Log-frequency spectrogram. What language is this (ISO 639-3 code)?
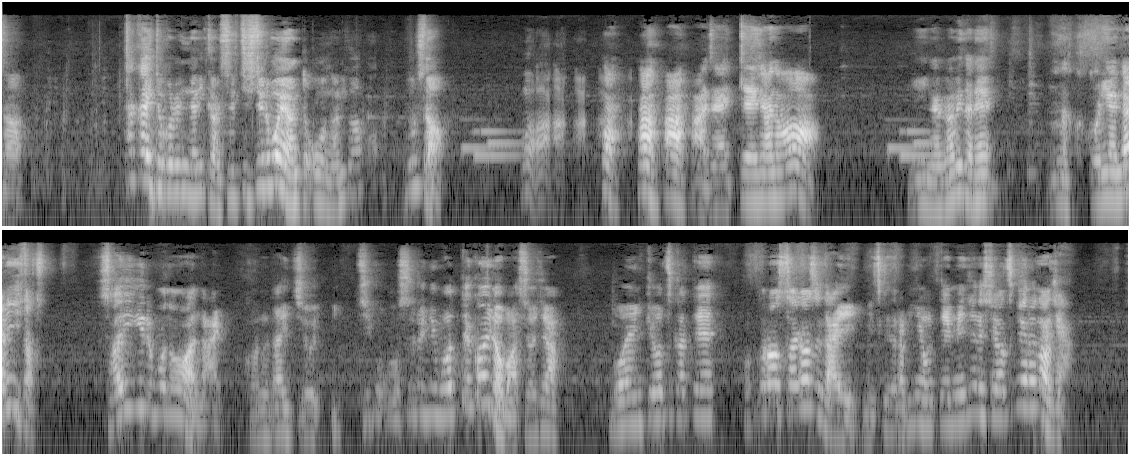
jpn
